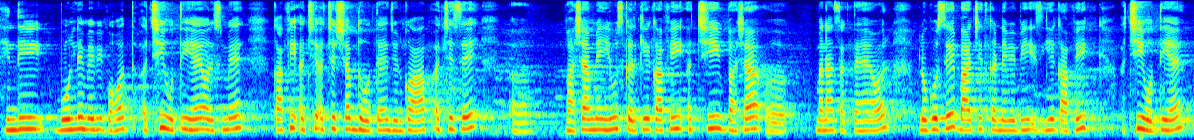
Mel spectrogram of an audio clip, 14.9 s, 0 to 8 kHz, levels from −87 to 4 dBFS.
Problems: background sounds at intervals, background conversations at intervals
